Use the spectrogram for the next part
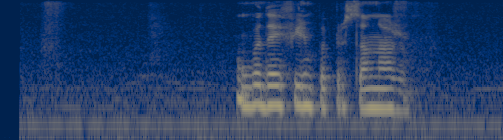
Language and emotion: Russian, neutral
